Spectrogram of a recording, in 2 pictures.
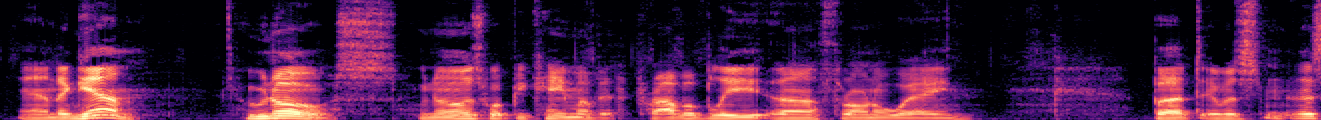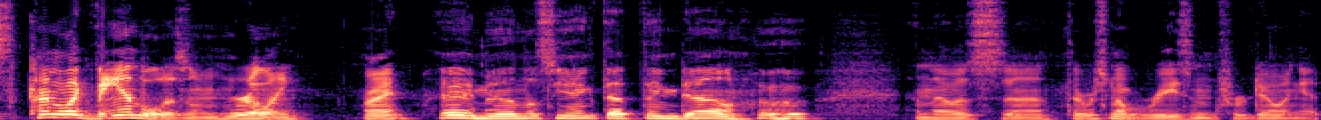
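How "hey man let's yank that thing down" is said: mocking put-on voice, pitched higher. Recalling people who tore down the speaker's banner: imitating the vandals' voice. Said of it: "imitating their voice on this video".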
